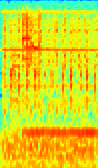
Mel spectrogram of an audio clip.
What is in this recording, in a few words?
scan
